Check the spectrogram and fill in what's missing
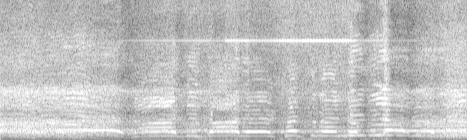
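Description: A large crowd at a religious mehfil gathering in Pakistan shouting a loud chanted response to a slogan, several surging waves of massed voices close and strong, with brief dips between shouts.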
